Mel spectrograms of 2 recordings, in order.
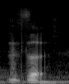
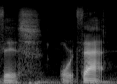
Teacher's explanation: The other letter, eth, represents the voiced dental fricative, the, as in this or that.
